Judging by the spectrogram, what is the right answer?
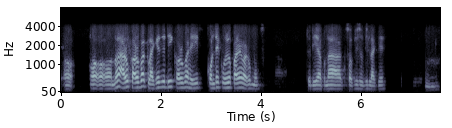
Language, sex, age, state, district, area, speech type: Assamese, male, 30-45, Assam, Dhemaji, rural, conversation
